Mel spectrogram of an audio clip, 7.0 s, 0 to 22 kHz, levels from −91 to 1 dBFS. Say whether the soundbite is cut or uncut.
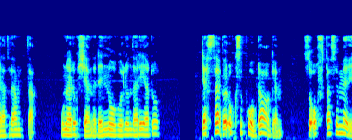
cut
